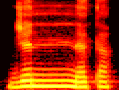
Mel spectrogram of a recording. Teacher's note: we will do the ghunna or nasalization in the noon sound because there is a shadda on top of it. So if you open this shadda, you will see a noon sakin and a noon with a fatha.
